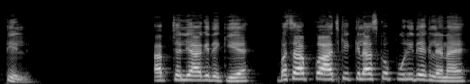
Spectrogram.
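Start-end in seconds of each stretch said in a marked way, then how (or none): 0.1-0.3 तिल halting right on the l; stop on final consonant. Shown as a demonstration. Teacher corrects the तिला mistake, तिल stopped on ल. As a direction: end तिल on ल with no "aa" after it. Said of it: "ला पा के आपको रुकना है".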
